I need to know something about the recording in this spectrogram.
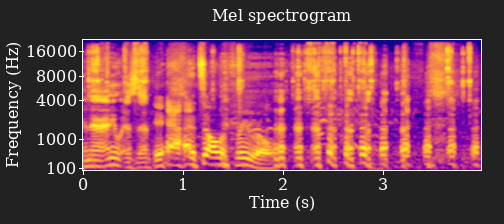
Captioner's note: laughing; men laughing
